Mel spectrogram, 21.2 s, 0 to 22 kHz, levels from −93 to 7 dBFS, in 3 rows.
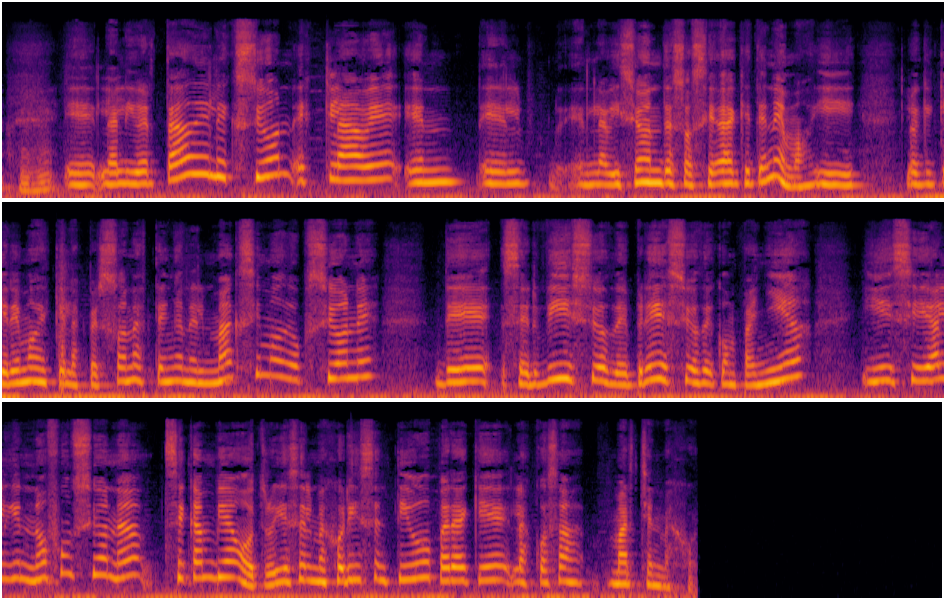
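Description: At 7.49 s, a brief burst of loose connector crackle lasts about 50 ms, until 7.53 s. A worn or dirty contact briefly lost and regained connection. That chopped the signal in rapid, uneven bursts. It sounds like a short, ragged scratch.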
